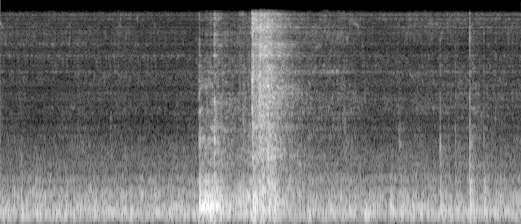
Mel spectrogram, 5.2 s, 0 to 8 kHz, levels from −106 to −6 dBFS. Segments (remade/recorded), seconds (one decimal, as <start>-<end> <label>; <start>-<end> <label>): 0.0-5.2 remade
